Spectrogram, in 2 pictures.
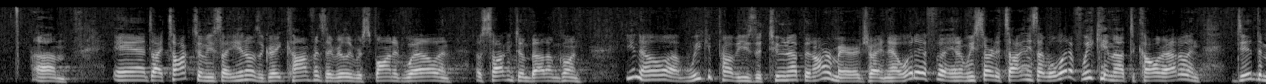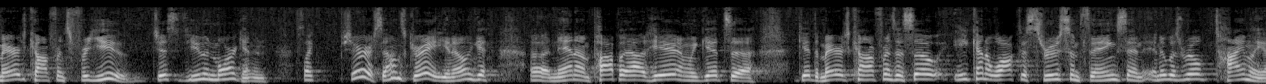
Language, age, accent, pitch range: English, 30-49, American, 165-215 Hz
